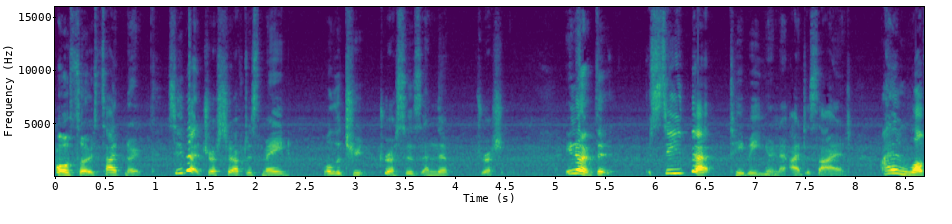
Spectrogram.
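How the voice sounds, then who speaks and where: Very wide pitch swings run through speech at a moderate pace, over noticeable background noise. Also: woman. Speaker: gaming video creator. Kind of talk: voiceover narration of a build video. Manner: casual, chatty.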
